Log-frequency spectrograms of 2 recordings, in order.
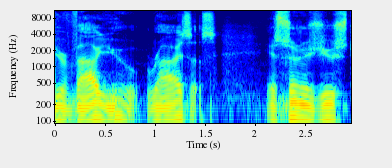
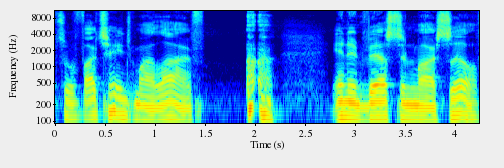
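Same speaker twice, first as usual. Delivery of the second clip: voice breaking and cracking on the words; 3 semitones higher than usual. Talking about changing your life, mid-sentence: voice cracking. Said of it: "my voice cracked".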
